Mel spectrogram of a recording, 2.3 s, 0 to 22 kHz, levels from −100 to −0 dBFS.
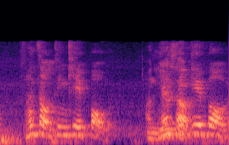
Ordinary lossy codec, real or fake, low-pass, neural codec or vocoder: none; real; none; none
